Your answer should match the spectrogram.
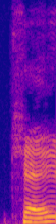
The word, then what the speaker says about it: Cay: Disney's brand new Lookout Cay or Key. I think it's Lookout Key at Lighthouse Point. I always get messed up by that because it's not how Key should be pronounced, but it is what it is.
